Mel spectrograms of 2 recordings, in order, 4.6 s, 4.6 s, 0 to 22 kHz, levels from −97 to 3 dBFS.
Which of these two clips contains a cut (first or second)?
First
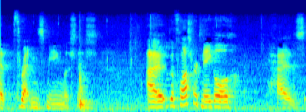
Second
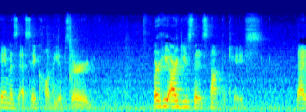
first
